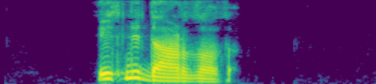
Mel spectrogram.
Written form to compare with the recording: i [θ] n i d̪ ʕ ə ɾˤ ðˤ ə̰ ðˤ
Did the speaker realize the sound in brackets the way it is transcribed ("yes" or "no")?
yes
